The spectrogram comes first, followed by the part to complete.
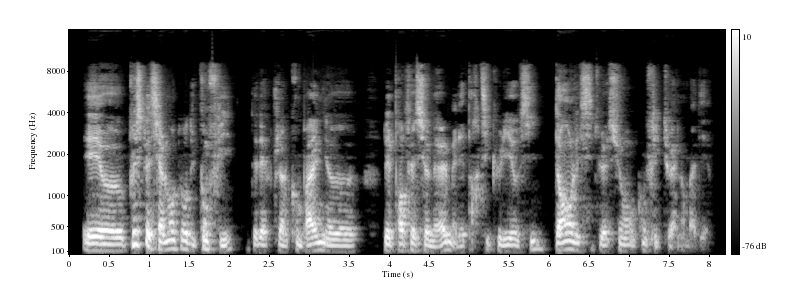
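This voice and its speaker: A man with a normal speaking voice talks at a moderate pace and a medium pitch with ordinary pitch variation. His loudness swings widely. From eastern France. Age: 60s. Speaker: conflict coach and speaker. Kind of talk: interview, personal story.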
